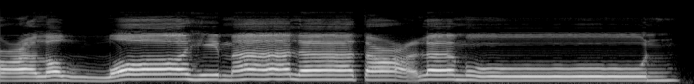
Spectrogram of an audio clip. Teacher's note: تعلمو، مو واو مدہ ہے، اس کو بھی ایک الف کے برابر کھینچ کر پڑھیں گے۔ اور وقف کی صورت میں نون ساکن پڑھا جائے گا، وقف بالاسکان ہوگا، مد العارض وقفی ہوگا، 3 سے 5 الف کے برابر کھینچ کر وقف کریں گے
